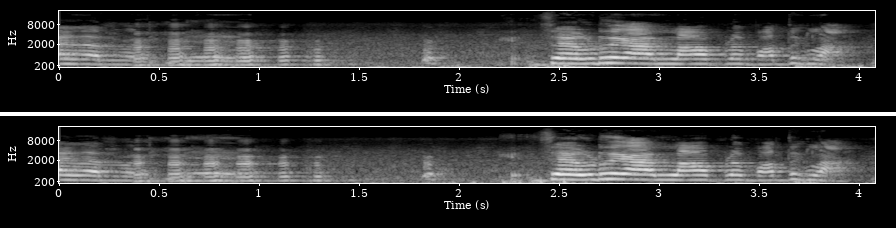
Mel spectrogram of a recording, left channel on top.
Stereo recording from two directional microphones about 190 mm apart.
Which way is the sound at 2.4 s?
20° right (ahead or behind).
